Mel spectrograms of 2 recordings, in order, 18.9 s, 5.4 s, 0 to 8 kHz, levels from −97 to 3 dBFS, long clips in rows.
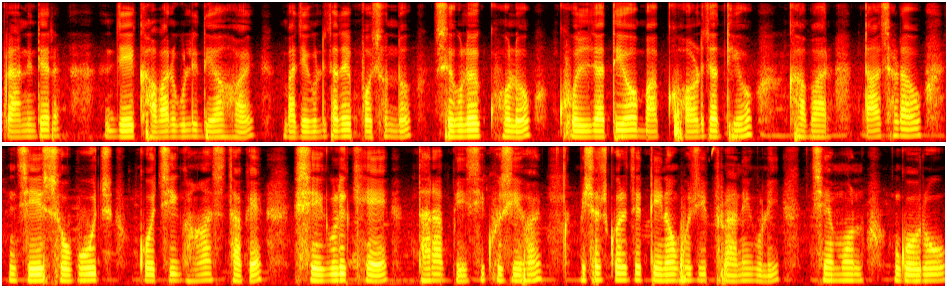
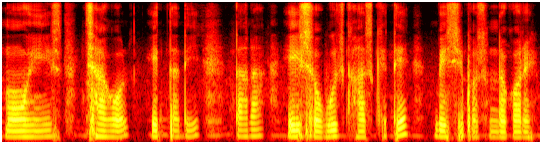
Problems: constant background noise, background conversations at intervals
